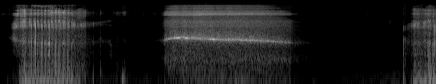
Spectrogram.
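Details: He has fallen asleep on the couch; rough snoring breaths alternate with a long, high whistling breath: snoring with a nasal whistle.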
